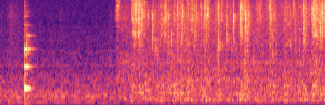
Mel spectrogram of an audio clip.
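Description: A light ringing clink about half a second in, then a kitchen faucet running into the sink for about four seconds, stopping near the end.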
